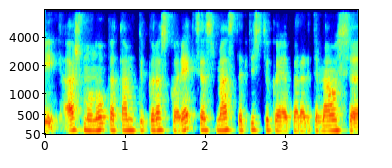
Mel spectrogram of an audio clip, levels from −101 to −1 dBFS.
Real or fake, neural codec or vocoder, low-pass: real; none; 7.2 kHz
